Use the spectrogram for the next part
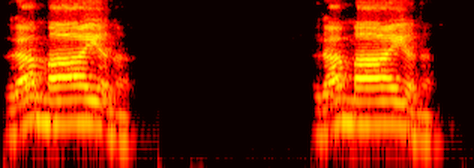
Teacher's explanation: Porque o Ma é a primeira longa, de trás para frente.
